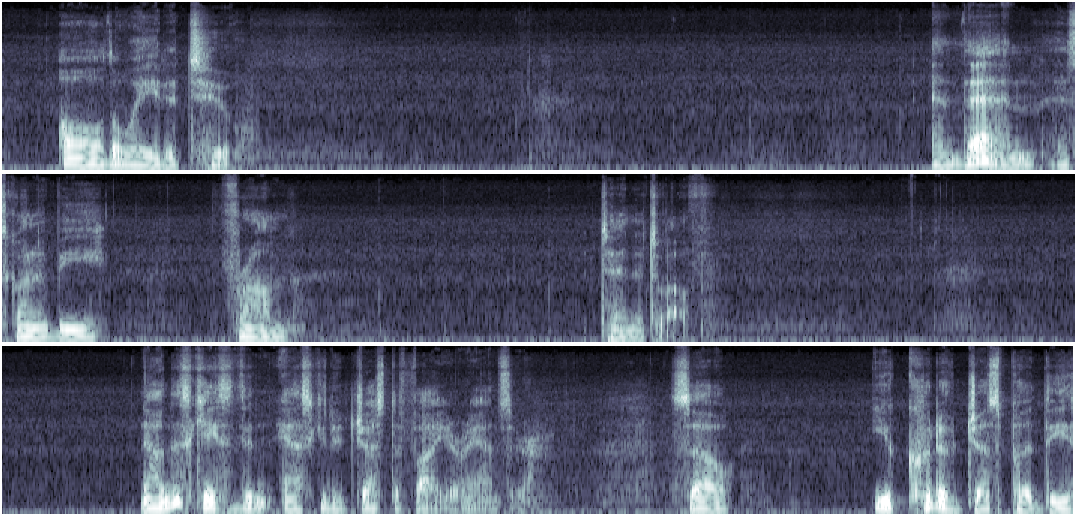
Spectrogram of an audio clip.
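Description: A man explains calmly through a close microphone, in short bursts with pauses.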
